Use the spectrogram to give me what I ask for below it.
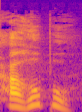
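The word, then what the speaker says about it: Teahupoʻo: to help me that pronunciation aopo that's how they say it well on the Olympics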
